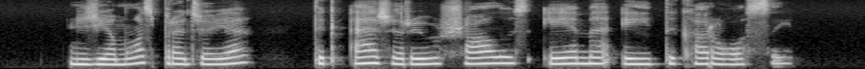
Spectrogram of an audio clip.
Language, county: Lithuanian, Šiauliai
